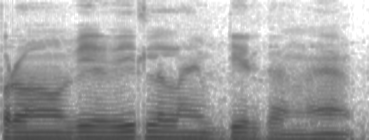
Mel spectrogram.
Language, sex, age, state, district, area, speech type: Tamil, male, 18-30, Tamil Nadu, Thanjavur, rural, spontaneous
